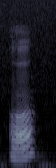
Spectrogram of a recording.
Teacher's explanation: होठ तो गोल हो जाएंगे और ध्वनि कंठ से निकलेगी। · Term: कंठोष्ठ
